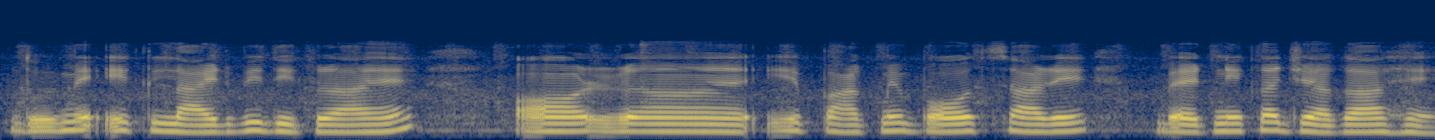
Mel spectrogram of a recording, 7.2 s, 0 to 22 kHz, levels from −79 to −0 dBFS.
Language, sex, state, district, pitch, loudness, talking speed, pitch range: Hindi, female, Uttar Pradesh, Jalaun, 175 Hz, -17 LUFS, 150 wpm, 160-185 Hz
